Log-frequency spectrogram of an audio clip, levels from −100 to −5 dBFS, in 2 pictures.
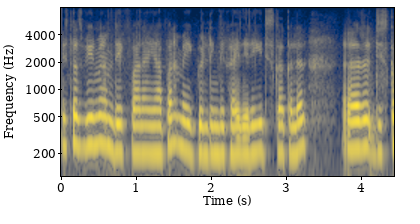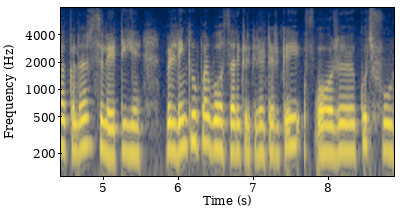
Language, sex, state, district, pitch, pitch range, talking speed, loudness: Hindi, female, Bihar, Vaishali, 210 Hz, 200-235 Hz, 235 wpm, -16 LUFS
